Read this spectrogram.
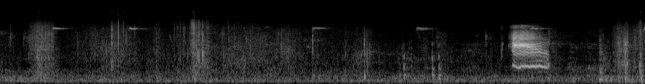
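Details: Mackerel-tabby-and-white cat circling a person's feet in a park, seeking affection. It gives a single loud, short meow of about half a second near the end, amid soft footstep rustles and faint, high, brief chirps in the background.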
